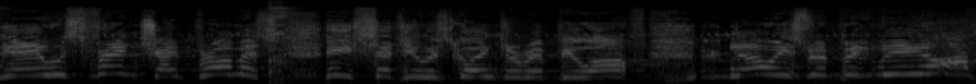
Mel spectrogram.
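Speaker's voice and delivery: bad put-on Irish accent. Game character denying blame to another character: bad Irish accent. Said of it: "The Irish accents are so bad".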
